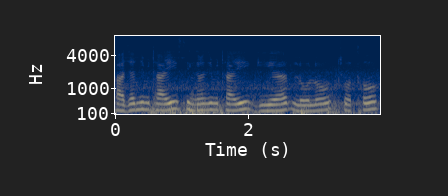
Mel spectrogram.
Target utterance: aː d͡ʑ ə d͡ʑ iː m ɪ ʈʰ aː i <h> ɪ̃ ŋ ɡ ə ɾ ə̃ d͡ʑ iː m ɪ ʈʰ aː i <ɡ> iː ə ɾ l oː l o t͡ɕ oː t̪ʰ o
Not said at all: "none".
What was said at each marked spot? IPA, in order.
s, ɡ

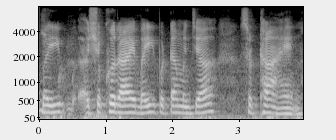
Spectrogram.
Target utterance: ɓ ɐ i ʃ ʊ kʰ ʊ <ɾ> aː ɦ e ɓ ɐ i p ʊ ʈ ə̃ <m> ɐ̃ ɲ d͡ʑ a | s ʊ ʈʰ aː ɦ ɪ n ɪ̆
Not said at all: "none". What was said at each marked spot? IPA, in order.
ɾ, m

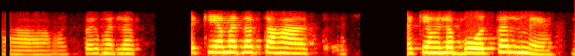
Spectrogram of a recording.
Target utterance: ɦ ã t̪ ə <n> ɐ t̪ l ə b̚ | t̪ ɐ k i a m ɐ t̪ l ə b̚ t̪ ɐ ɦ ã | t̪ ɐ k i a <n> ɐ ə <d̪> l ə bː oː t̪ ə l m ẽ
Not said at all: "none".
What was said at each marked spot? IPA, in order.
m, m, t̪

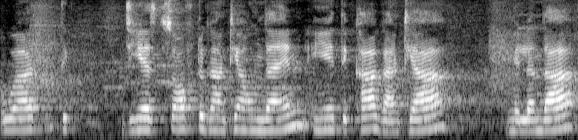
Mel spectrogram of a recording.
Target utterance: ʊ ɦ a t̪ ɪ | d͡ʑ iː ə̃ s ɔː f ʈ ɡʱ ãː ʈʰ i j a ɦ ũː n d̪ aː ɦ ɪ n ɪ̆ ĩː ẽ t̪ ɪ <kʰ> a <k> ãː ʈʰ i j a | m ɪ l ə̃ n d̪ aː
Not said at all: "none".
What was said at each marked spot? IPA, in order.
kʰ, ɡ

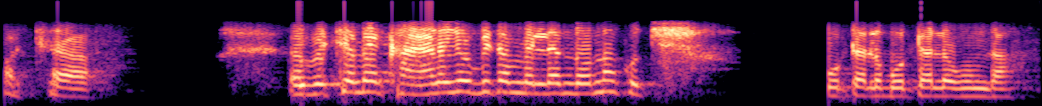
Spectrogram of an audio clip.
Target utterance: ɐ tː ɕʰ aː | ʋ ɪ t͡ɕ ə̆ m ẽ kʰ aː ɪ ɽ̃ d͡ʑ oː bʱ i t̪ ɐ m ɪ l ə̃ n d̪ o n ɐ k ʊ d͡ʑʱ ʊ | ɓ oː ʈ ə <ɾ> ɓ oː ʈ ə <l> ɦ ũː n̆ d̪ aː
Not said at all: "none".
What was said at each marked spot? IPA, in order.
l, l

